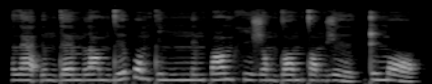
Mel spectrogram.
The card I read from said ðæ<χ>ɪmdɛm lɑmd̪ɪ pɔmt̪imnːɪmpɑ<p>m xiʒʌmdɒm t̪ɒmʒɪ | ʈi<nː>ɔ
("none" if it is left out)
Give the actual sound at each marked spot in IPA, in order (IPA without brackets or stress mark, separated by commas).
ʔ, none, m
